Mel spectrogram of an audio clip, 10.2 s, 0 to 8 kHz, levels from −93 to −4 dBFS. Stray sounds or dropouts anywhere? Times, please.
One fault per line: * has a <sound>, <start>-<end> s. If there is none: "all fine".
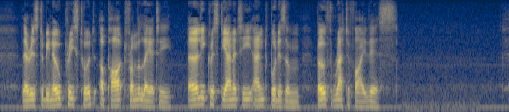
all fine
